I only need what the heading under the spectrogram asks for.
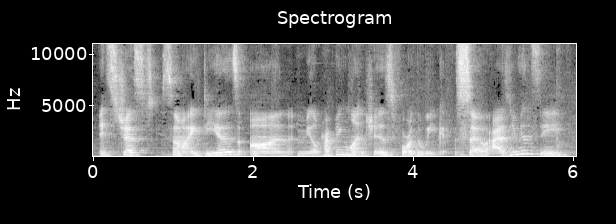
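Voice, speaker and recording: Woman, 20s, rambling self-mocking vlogger, mid-pitched, echoey kitchen room sound. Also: takes it slowly, fairly bright tone, soft background music. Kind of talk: casual cooking vlog. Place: small home kitchen.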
